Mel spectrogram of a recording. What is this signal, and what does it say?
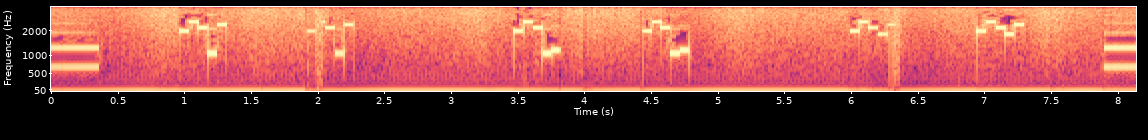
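Five-tone selective call (ZVEI), heard as quick runs of five tones, tones of about 70 ms. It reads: 88910 88912 88912 88970 88970
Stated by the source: Five-tone ZVEI selective call received by SDR.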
